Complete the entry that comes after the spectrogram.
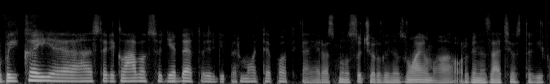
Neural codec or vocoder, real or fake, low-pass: codec, 16 kHz in and 24 kHz out, 0.8 kbps, FocalCodec, streaming, 65536 codes; fake; 10.8 kHz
